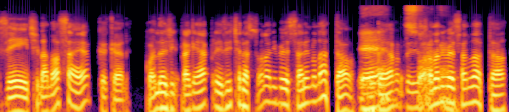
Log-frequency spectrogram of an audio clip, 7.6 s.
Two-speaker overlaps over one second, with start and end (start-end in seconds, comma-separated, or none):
5.4-6.9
